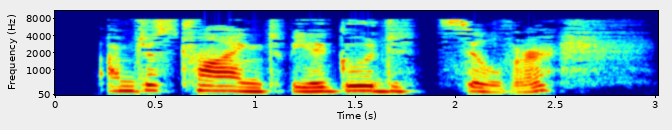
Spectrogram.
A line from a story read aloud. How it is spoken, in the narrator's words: he says dryly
